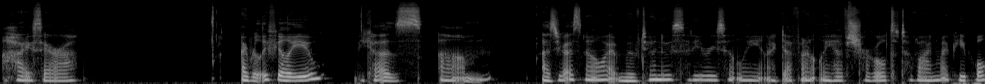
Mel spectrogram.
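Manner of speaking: tearful voice, crying while talking. Replying to a viewer's message on video, crying while talking. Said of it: "I'm straight up crying".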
